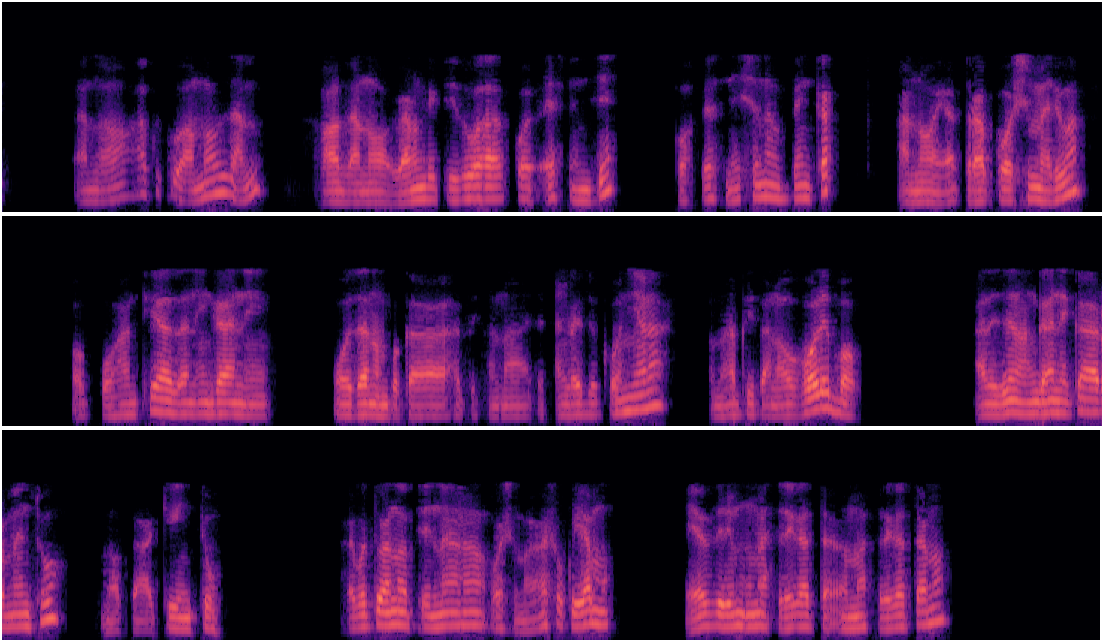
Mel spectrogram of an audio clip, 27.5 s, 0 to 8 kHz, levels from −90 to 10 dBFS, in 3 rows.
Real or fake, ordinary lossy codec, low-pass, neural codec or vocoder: fake; AAC, 16 kbps; 7.2 kHz; codec, 16 kHz, about 1 kbps, DyCAST, with the encoder's durations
